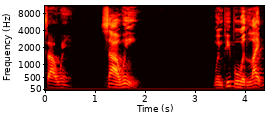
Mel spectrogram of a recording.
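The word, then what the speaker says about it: Samhain: the ancient Celtic Festival of saman Sam it's pronounced swe swe when people would light bonfires and wear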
